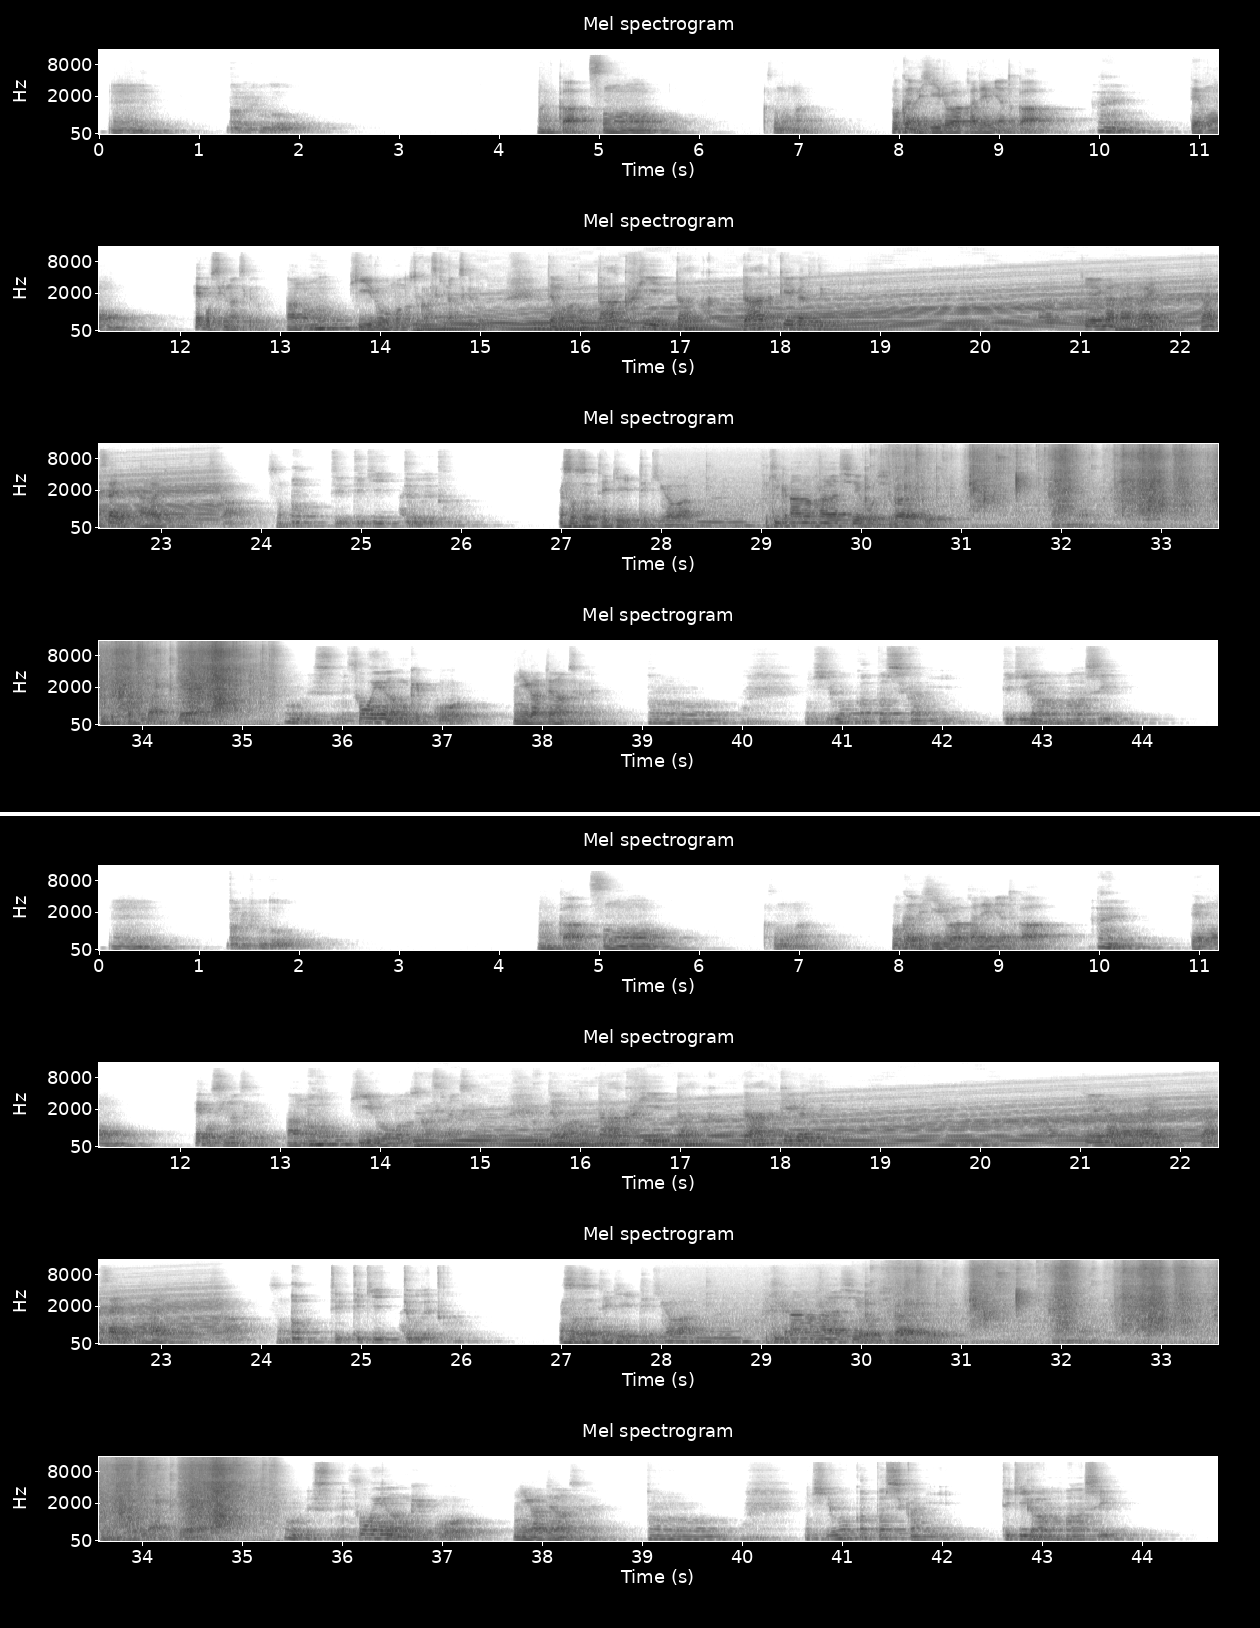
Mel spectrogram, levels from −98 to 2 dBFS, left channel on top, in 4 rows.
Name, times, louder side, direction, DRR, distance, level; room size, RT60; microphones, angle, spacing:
voice 1, 0.1-0.5 4.4-5.5 6.7-7.1 7.9-9.4 10.9-11.4 12.1-12.8 13.1-13.5 13.8-17.2 17.6-19.0 20.5-20.7 21.0-21.9 22.2-23.7 24.1-24.3 27.0-28.3 29.0-30.8 31.9-32.3 33.5-34.7 36.2-37.2 37.7-38.5 40.0-40.2 42.9-43.0, left 2 dB, 80° left, 3 dB, 0.7 m, -36 dB
voice 2, 1.3-2.0 10.0-10.3 13.3-13.6 15.5-15.9 19.6-20.3 24.3-24.4 24.7-26.0 28.3-29.2 35.4-36.2 39.0-42.1 42.6-43.7, right 2 dB, 70° right, 2 dB, 0.7 m, -42 dB
sound 1, 14.3-23.6, equal, 45° left, 0.8 m, -38 dB
sound 2, 28.4-29.0 29.5-29.6 30.0-35.3, left 2 dB, 15° left, 0.4 m, -33 dB
3.0 x 2.9 x 3.5 m, 0.79 s
head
